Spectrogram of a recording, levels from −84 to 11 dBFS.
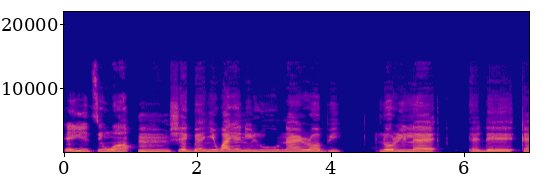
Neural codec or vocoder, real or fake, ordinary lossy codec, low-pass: vocoder, 44.1 kHz, 128 mel bands, Pupu-Vocoder; fake; none; 14.4 kHz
